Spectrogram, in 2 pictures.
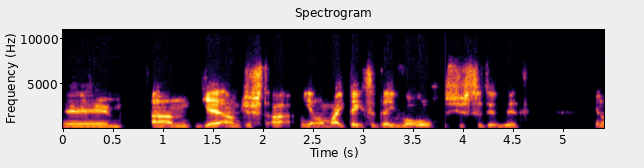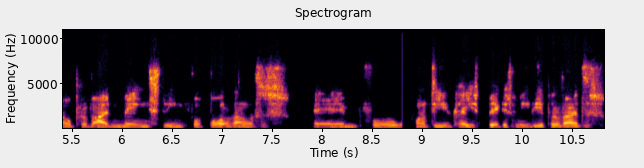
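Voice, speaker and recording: With a strong Liverpool accent, a man speaks at a moderate pace in a fairly low, flat monotone. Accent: strong Scouse. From Liverpool, England. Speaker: football analyst. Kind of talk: casual chat.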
